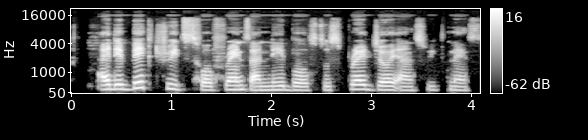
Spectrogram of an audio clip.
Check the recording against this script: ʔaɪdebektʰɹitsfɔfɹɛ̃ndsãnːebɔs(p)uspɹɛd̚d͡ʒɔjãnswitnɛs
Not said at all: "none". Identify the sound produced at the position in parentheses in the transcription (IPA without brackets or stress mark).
t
